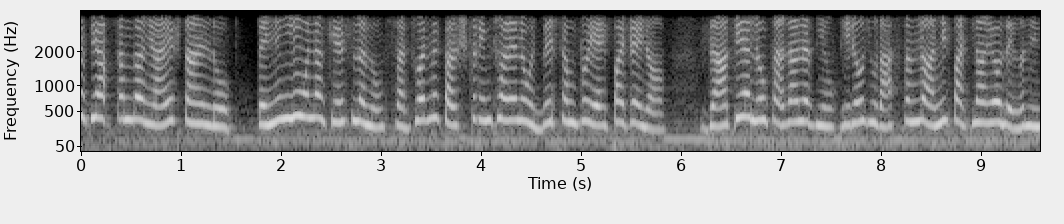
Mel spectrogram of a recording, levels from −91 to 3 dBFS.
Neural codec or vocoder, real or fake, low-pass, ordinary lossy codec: codec, 16 kHz, 0.5 kbps, FunCodec, trained on Chinese and English, 25 frames a second; fake; 3.6 kHz; none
